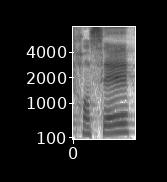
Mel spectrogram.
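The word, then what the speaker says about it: français: Eh, nacionalidades que você vê que terminam em A e S, vai ser sempre e japonês, francê, holandê e assim por diante, certo?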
